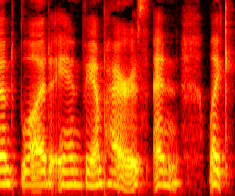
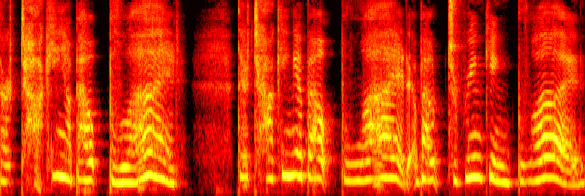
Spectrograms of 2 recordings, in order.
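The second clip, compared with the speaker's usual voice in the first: put-on child whisper, higher; 4 semitones higher than usual. Retelling a little kid during communion, imitating a child whispering. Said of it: "one of the little kids started whispering".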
